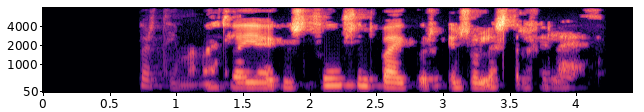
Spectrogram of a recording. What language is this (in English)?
Icelandic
